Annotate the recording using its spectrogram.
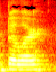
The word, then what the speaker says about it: Biller: And then Biller, like Miller, but with a B instead.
